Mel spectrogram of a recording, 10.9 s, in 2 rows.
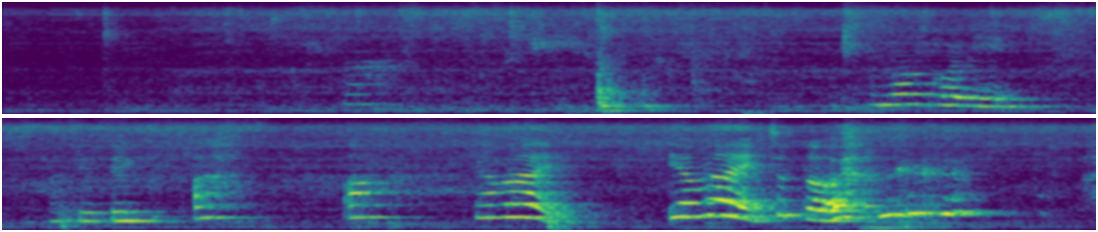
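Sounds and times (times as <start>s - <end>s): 
shower water running in a bathroom: 0.0s - 10.9s
soft knocks and splashes: 2.9s - 3.6s
speech: 4.4s - 10.2s
laughter: 9.6s - 10.8s.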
